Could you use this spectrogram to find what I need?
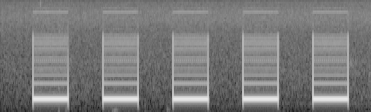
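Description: A telephone line tone follows a dropped call: five identical, evenly spaced beeps, each roughly a third of a second long, at a steady mid pitch, loud and alone, with no voices.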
